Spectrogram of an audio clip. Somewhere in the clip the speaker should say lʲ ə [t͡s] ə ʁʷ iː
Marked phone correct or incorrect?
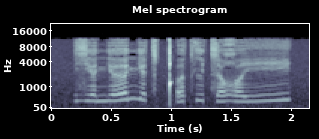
correct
